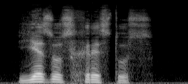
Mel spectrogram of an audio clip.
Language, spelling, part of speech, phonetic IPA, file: Polish, Jezus Chrystus, proper noun, [ˈjɛzus ˈxrɨstus], Pl-Jezus Chrystus.ogg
